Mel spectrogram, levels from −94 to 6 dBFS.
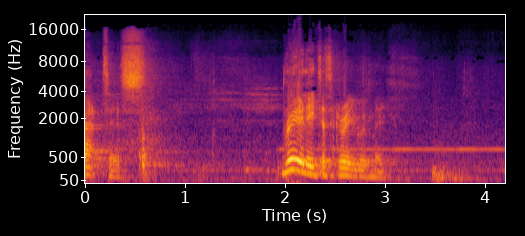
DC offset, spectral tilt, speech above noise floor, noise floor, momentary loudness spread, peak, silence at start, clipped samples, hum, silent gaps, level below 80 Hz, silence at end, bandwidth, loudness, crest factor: under 0.1%; -3.5 dB/octave; 27 dB; -40 dBFS; 26 LU; 0 dBFS; 0 s; 0.1%; none; none; -46 dBFS; 0 s; 17 kHz; -13 LUFS; 16 dB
